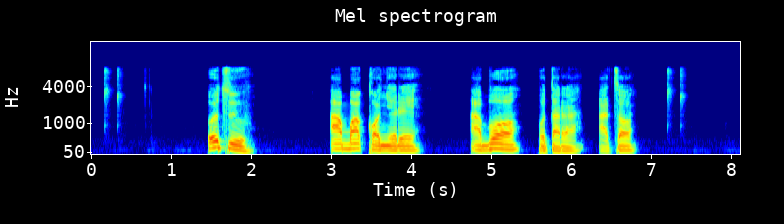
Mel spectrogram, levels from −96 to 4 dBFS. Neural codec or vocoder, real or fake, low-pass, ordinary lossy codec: none; real; 7.2 kHz; none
